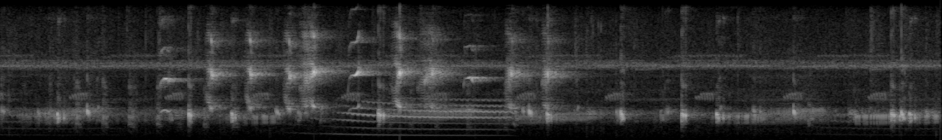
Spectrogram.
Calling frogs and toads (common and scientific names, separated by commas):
menwig frog (Physalaemus albonotatus), pointedbelly frog (Leptodactylus podicipinus), Pithecopus azureus, lesser tree frog (Dendropsophus minutus)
